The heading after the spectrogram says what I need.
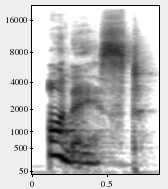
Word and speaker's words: honest: Honest, silent H.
